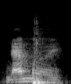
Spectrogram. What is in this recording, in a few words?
fifty vietnamese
